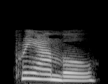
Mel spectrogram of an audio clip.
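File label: "preamble", English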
